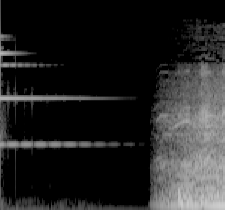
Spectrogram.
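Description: A bright bell 'ding' sound effect for the notification-bell button rings out and fades away over about a second and a half. Near the end, loud outdoor music with a heavy bass fades in.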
